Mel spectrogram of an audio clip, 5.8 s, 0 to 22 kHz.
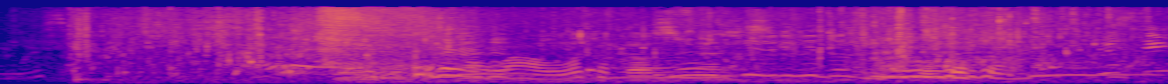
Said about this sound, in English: Every year, 13 million people go out onto the water to watch whales and dolphins. Just watch them. Those are a few of those people. That's a boat full of whale watchers in Baja. And chances are they paid good money to do this.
